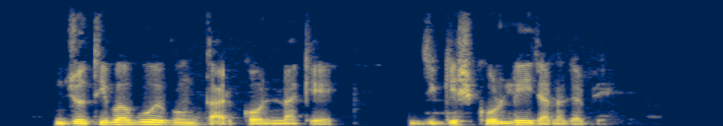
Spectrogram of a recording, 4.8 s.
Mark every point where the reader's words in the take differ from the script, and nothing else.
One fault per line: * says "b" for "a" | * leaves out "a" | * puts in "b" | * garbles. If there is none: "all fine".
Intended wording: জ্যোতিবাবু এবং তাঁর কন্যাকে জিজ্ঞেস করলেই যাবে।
* puts in "জানা"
